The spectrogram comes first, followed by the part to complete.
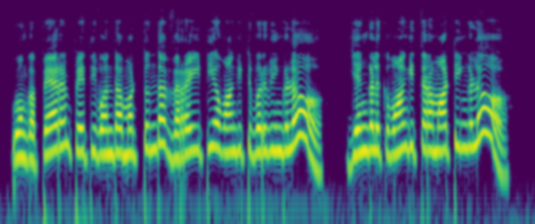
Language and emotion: Tamil, angry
